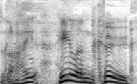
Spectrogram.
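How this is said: Cow is said as 'coo' in a Scottish accent.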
